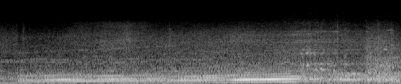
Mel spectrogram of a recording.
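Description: A turbocharged kei truck accelerates hard on a test drive, its engine note climbing steadily through the gears with a surge midway, loud and close throughout.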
